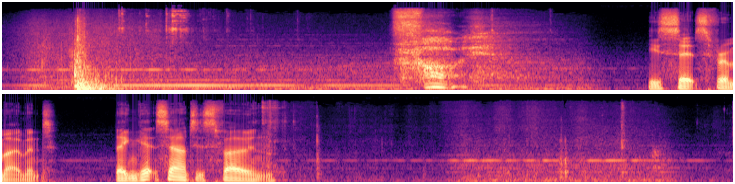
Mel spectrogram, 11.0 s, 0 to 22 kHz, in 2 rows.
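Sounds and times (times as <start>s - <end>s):
dull thump of a person getting back into a car: 0.5s - 0.9s
speech: 3.2s - 3.7s, 4.8s - 7.6s.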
